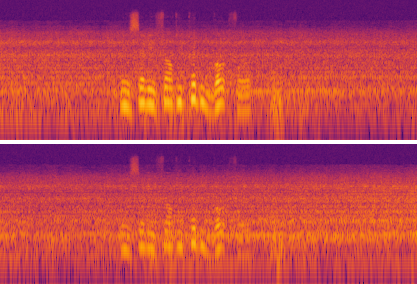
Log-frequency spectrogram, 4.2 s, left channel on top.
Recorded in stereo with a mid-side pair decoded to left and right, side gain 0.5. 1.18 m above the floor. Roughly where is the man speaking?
Ahead left.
